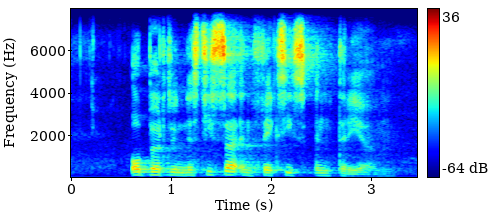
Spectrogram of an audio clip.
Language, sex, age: Afrikaans, male, 19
